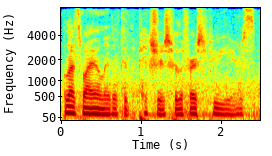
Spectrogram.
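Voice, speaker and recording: Shy, mellow-voiced young male librarian played by an actor. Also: lowish voice, fairly even intonation, fast, a little hiss or hum, close to an everyday voice. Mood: shy, warm. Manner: shy, hesitant, stammering, hushed. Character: shy, clumsy, bookish young male librarian, eager mythology lover. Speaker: librarian character in an audio roleplay. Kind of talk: intimate audio roleplay acting addressed to the listener. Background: quiet library ambience.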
